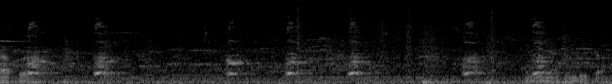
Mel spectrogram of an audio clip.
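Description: An animal's short, sharp calls, repeated about seven times at irregular gaps, each lasting a fraction of a second.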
